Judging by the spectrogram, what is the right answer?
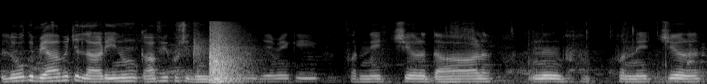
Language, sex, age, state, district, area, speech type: Punjabi, male, 30-45, Punjab, Shaheed Bhagat Singh Nagar, urban, spontaneous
